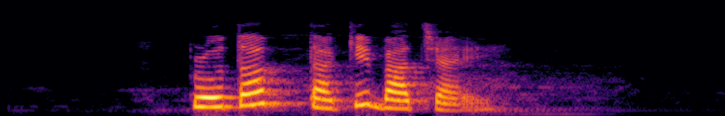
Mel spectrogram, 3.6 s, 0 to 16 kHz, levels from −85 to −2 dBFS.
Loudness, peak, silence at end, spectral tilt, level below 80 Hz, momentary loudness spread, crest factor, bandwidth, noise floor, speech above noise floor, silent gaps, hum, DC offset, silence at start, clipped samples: -16 LUFS; -2 dBFS; 1.15 s; -5.5 dB/octave; -64 dBFS; 13 LU; 16 dB; 7.4 kHz; -75 dBFS; 60 dB; none; none; under 0.1%; 0.95 s; under 0.1%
